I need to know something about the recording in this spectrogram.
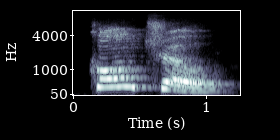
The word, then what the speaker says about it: control: em duas sílabas mas o control é mais forte no final aqui na última sílaba dele então tem consoante e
